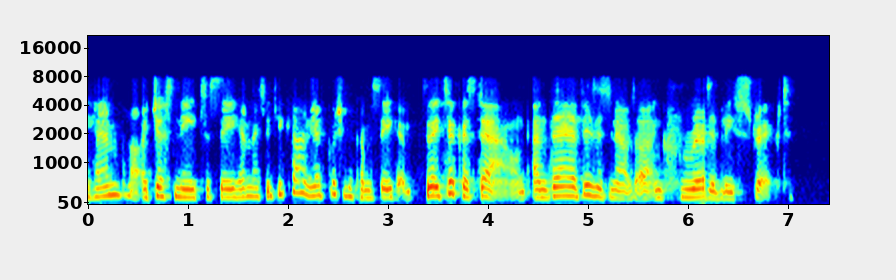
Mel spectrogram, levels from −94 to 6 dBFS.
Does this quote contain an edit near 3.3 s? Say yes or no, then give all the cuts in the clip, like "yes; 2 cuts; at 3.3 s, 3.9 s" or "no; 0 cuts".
yes; 1 cut; at 3.3 s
